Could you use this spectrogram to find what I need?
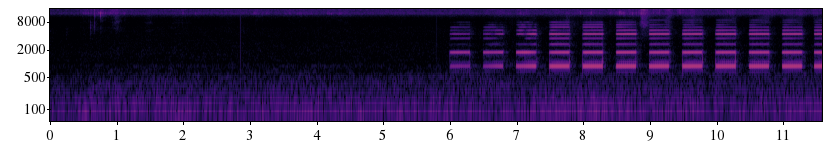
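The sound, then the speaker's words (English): An alarm clock rings with many rapid, evenly spaced high electronic beeps. They start about halfway through, after a stretch of low steady hum, and grow slightly louder as they continue. “Well, that's my alarm clock.”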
